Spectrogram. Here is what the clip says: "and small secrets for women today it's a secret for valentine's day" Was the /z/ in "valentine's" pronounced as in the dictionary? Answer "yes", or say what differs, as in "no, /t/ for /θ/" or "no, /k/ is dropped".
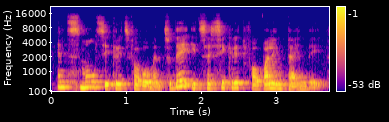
no, /z/ is dropped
